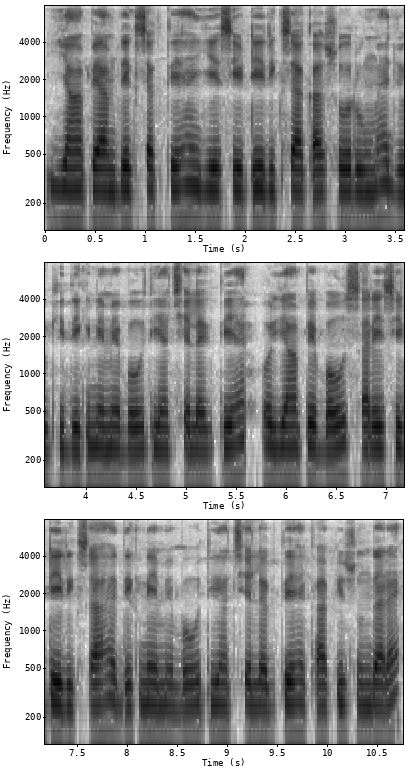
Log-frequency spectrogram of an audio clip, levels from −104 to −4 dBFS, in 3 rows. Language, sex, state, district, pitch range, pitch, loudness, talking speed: Hindi, male, Bihar, Lakhisarai, 125-130 Hz, 130 Hz, -18 LUFS, 200 wpm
